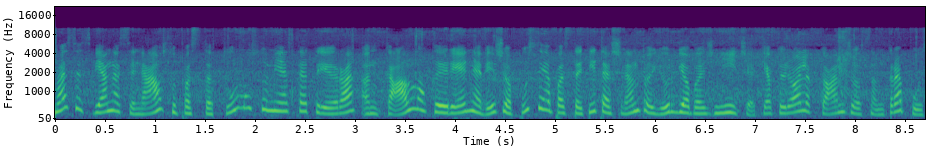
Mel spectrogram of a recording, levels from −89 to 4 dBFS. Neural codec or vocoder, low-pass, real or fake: vocoder, 22.05 kHz, 80 mel bands, Vocos; 9.9 kHz; fake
